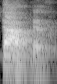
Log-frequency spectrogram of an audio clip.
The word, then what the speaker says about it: tupper: Please don't forget the R sound here. It has to be a strong R sound.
